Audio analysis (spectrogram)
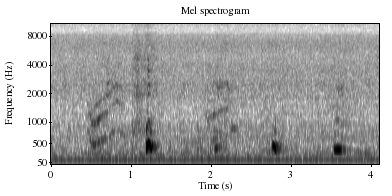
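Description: A cat meows several times in short, separate calls, faint to moderate and fairly close, against a steady low hum, with no talk.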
